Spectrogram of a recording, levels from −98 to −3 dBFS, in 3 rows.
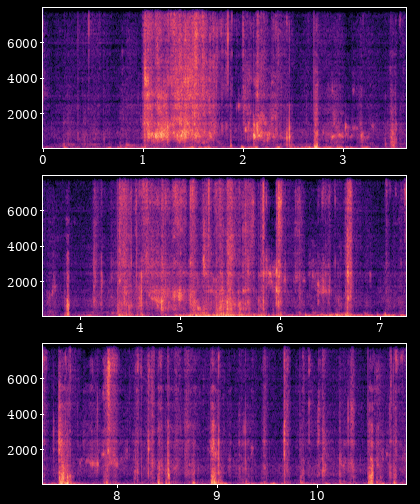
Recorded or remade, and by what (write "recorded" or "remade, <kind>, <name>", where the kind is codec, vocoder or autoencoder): remade, codec, HILCodec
